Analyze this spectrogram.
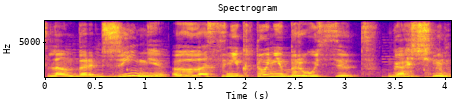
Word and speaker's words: Lamborghini: Всё мы её отправили Давайте продолжать веселиться коктейль Lamborghini кстати правильно говорить именно Lamborghini Но если вы будете говорить единственный недостаток первого коктейля Ferrari в том что косточки я черенки застр между зубами так вот правильно говорить Lamborghini Но если вы будете произносить Lamborghini вас никто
